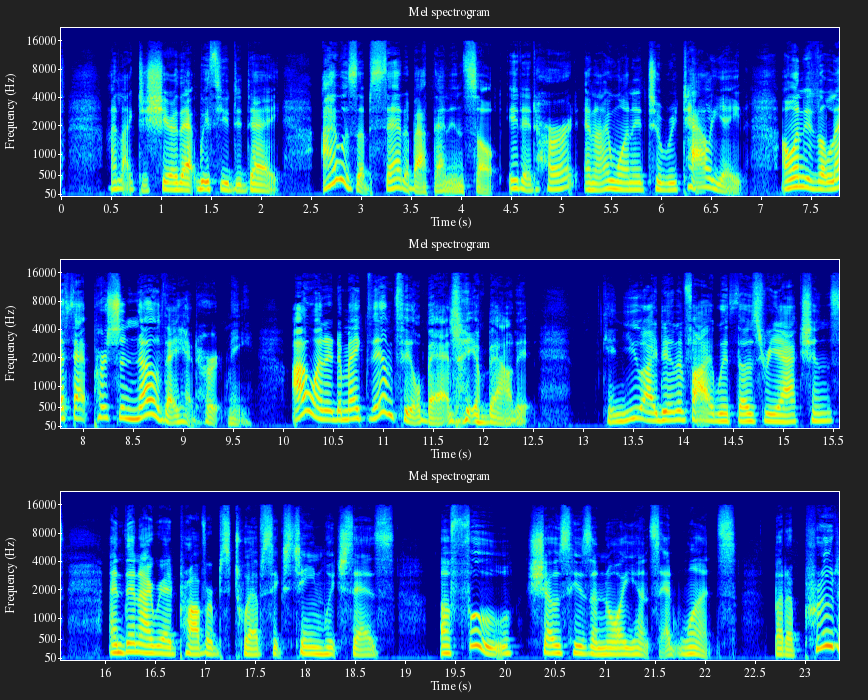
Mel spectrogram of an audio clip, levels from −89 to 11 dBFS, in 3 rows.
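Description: Nothing in this speech recording points to a technical fault, so there's nothing here to track down.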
